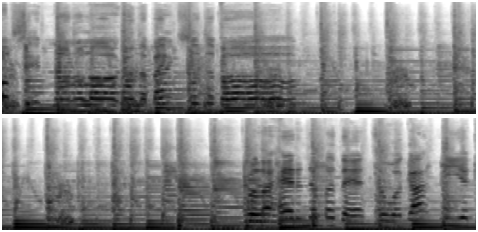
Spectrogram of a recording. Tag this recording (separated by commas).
Music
